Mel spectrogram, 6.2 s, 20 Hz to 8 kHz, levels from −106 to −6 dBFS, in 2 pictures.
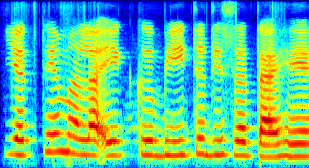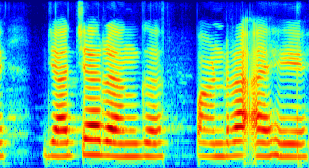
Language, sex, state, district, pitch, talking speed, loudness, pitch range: Marathi, female, Maharashtra, Washim, 245 Hz, 95 wpm, -16 LUFS, 235-265 Hz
